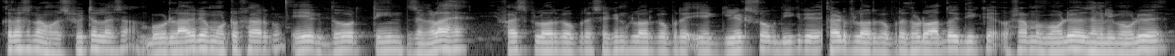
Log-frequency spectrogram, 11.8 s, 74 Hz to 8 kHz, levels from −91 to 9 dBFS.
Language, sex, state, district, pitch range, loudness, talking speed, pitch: Marwari, male, Rajasthan, Nagaur, 120-130 Hz, -18 LUFS, 160 wpm, 125 Hz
